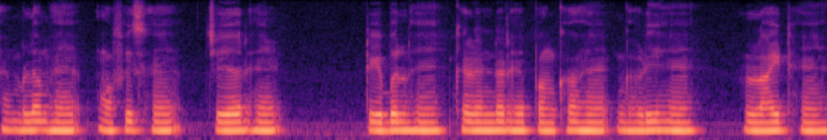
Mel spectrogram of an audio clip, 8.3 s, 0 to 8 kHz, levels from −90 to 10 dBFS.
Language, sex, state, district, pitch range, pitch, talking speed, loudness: Hindi, male, Rajasthan, Nagaur, 140-145 Hz, 140 Hz, 115 wpm, -15 LUFS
